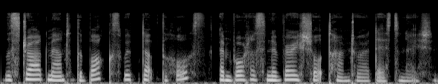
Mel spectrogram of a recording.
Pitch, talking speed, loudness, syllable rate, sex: 195 Hz, 260 wpm, -20 LUFS, 6.7 syllables/s, female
